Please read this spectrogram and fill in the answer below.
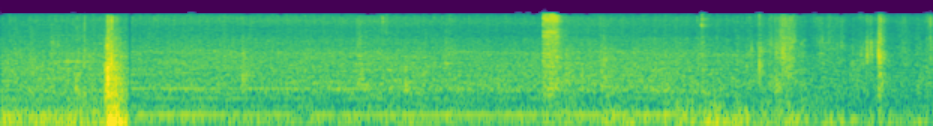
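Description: Car door clunks: a sharp clunk about a second in and another just past the middle, then a few smaller knocks near the end, over a steady low hum that fades out after about four and a half seconds.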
